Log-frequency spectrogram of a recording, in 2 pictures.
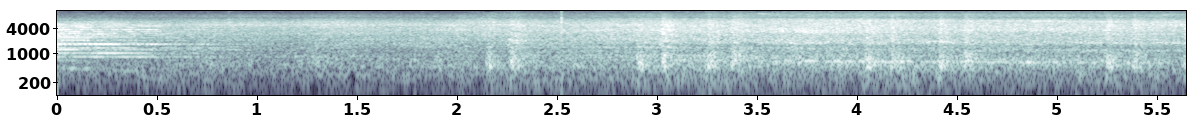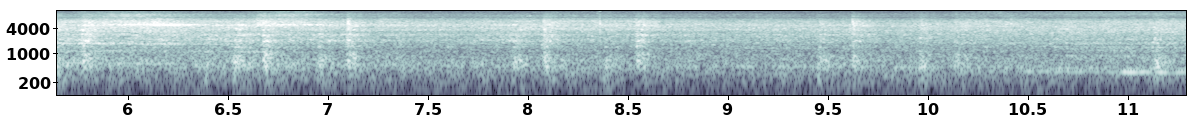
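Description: JR E231 series 0 electric commuter train passing: a short horn blast ends about a second in, then a steady rumble with the wheels clicking over the rail joints as the cars go by.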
